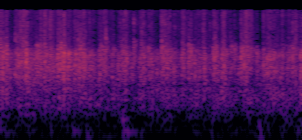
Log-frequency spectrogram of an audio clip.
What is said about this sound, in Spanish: Así que yo creo que lo bueno es brindar un fuerte aplauso, celebrar el Día de la Educación Pública, que lo hacemos entre todos y todas.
